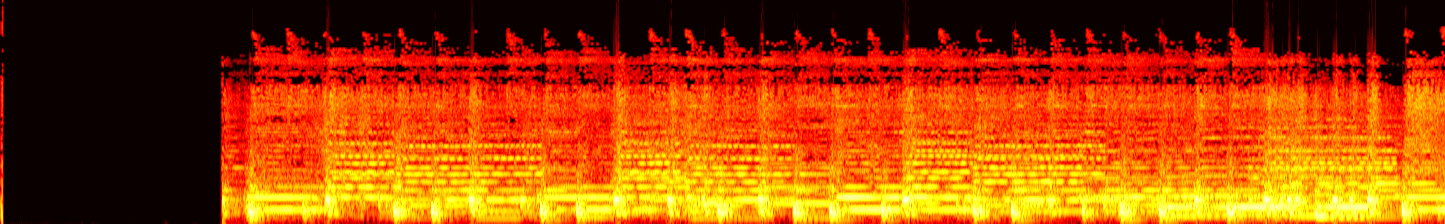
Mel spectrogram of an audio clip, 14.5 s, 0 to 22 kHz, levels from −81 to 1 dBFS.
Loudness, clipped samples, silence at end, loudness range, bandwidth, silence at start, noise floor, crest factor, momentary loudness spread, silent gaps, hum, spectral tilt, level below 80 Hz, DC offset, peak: -11 LUFS; 0.2%; 0 s; 5 LU; 14 kHz; 0 s; -81 dBFS; 12 dB; 5 LU; none; none; -6 dB/octave; -34 dBFS; under 0.1%; 0 dBFS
